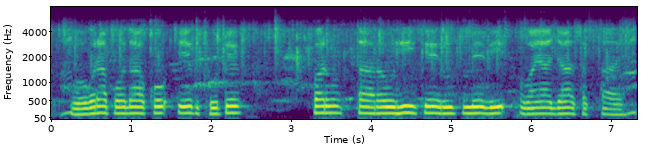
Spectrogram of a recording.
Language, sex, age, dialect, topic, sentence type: Hindi, male, 31-35, Kanauji Braj Bhasha, agriculture, statement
